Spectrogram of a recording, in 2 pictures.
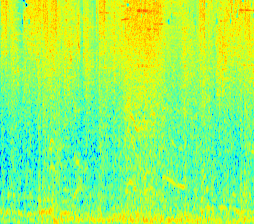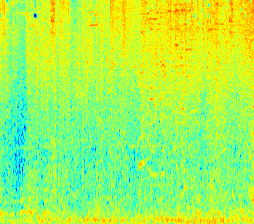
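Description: Magic blasts and weapon clashes crackle in a busy battle.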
